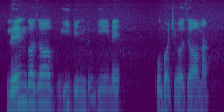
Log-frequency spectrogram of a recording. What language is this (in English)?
Igbo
